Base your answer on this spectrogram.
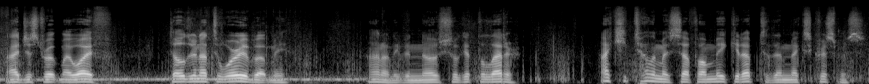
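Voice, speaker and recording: An actor playing a weary, homesick soldier at the front in an audio drama, resigned and downcast. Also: male voice, mid-range voice, fairly quick, natural voice. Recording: clear background noise.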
